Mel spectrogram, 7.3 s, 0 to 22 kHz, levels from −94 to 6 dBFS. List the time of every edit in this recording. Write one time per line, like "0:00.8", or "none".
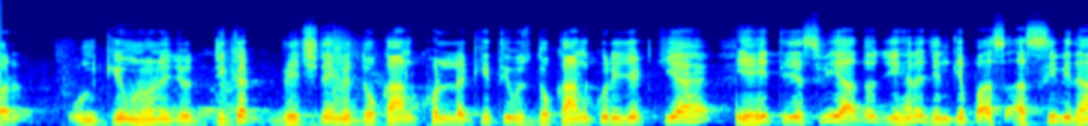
0:04.9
